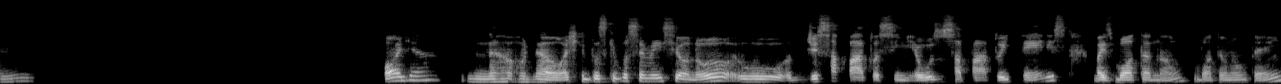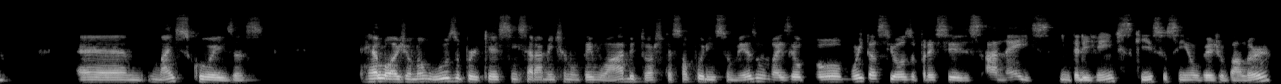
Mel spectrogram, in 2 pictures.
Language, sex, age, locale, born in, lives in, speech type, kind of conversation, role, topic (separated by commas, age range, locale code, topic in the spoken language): Portuguese, male, 30-34, pt-BR, Brazil, Spain, conversation, podcast, guest, Como o seu jeito de se vestir conta a sua história?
